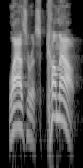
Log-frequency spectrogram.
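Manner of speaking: very loud, direct, booming full-volume shout. Acting out a man shouting a command, shouted very loudly. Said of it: "As loud as I would think he could".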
